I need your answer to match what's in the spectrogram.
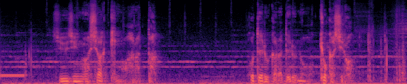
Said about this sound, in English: Oberlin dialed the number Tanaka instructed and held the phone to the gangster's ear.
